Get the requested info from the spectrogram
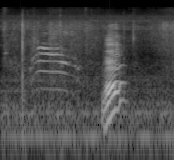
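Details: Orange stray cat visiting late at night to eat, fed mackerel or fried squid with rice, in Thailand; a short falling, harmonic meow is followed by a louder, brief rising-falling cry, with a man speaking softly nearby.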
